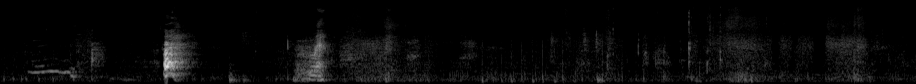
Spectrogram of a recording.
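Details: A Siberian Husky playing with a hand gives one sharp, loud bark, then a rougher, drawn-out vocal burst and softer scattered grumbles, with faint talking in a small indoor room.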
